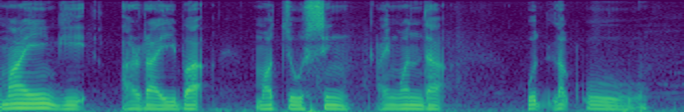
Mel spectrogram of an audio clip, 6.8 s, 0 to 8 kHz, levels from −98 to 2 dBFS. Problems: background sounds at intervals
